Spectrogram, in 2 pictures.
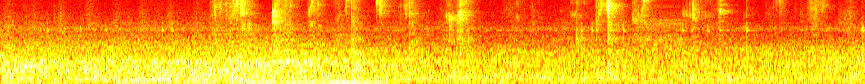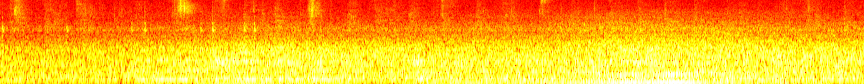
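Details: Pair of guinea pigs, Poopie (agouti) and Nacho (white and brown), dining on red pepper: a quick run of crunching bites early on, then sparse single crunches against a low droning background.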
